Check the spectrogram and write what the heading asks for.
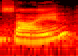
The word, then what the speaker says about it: sign: सो इस पेज के अंदर हमारे पास बहुत सारे वर्ड्स थे, like साइन post, SIGN साइन, इसमें G साइलेंट होता है.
